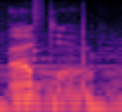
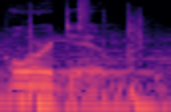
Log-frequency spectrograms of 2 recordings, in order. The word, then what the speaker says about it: ado: So without further ado, actually, Robin says that I've been saying that wrong. It's further ado, not or do.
